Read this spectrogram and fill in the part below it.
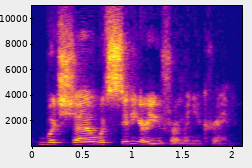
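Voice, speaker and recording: A man's voice: medium pitch, sing-song, brisk. A man from Canada hosting a podcast interview over a video call, chatting casually and rambling with lots of fillers. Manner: rambling, filler-heavy, friendly. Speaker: podcast host. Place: building away from home. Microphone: headphones on a video call.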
